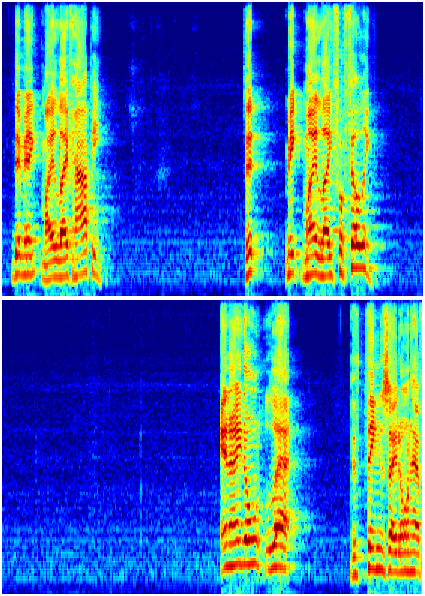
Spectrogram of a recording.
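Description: An older man speaks calmly into a close microphone, in short bursts with pauses.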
